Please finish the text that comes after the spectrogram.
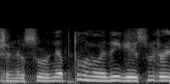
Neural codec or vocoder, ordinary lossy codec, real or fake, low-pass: codec, 16 kHz, 1 kbps, FreqCodec, larger model; MP3, 32 kbps; fake; 5.4 kHz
